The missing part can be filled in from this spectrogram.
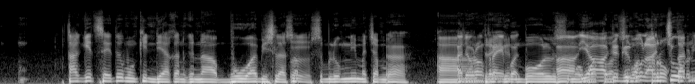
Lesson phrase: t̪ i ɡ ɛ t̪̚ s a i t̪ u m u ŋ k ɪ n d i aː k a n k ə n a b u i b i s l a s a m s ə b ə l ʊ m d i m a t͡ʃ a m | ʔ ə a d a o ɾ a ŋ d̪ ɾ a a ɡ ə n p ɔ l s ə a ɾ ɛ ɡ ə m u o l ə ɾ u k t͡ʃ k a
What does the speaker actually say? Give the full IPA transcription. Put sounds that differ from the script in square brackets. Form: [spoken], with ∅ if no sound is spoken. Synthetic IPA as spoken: t̪ [a] ɡ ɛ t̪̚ s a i t̪ u m u ŋ k ɪ n d i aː k a n k ə n a b u [a] b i s l a s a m s ə b ə l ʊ m [n] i m a t͡ʃ a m | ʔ ə a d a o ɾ a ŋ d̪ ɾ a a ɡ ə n [b] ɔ l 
